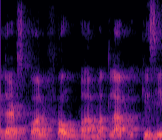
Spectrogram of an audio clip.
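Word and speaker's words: faux pas: तो भैया इसको पढ़ा जाता है फाउपा। आया मजा? फाउपा ये अंग्रेजी है, ठीक है। Welcome to English land. फाउपा, FAUX silent है और इसमें S साइलेंट है, तो फाउपा पढ़ा जाता है।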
